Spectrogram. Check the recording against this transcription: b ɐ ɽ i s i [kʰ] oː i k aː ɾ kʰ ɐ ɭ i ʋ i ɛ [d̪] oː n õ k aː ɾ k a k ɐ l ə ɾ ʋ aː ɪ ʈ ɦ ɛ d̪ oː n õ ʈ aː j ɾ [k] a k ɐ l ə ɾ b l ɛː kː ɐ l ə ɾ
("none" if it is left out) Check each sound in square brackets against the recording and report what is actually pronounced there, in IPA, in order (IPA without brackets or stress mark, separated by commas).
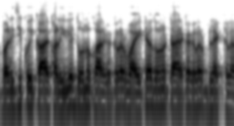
k, d̪, k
